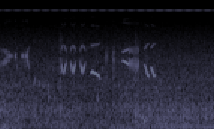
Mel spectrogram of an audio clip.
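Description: A small bird chirping in short, high calls, a quick run of them about half a second in and a couple of falling chirps after, over a steady hiss.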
